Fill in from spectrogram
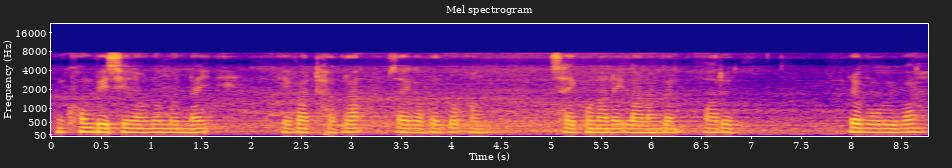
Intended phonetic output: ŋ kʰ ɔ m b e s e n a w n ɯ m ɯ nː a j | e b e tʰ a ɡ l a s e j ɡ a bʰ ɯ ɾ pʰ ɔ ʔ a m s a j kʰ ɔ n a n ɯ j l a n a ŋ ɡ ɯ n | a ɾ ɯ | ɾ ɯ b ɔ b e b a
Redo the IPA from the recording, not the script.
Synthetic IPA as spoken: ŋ kʰ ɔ m b e s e n a w n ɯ m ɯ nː a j | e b a tʰ a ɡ ɾ a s a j ɡ a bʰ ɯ ɾ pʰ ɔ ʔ a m s a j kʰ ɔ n a n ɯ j l a n a ŋ ɡ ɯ n | a ɾ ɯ | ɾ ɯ b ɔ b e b a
